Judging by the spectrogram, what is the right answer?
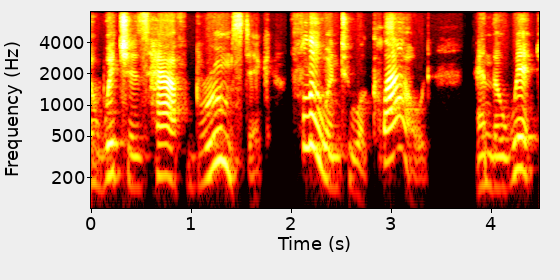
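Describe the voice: Against a quiet background, someone does plain reading aloud.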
